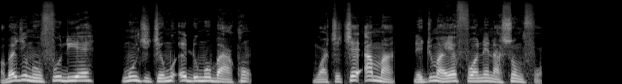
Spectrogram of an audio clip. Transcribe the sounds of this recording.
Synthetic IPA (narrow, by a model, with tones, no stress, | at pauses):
ɔ˨bɛ˦d͡ʑɪ˦mʊ̃˨m̩˨fu˦di˦ɛ˦ | mʊ̃˦ɲ̩˦t͡ɕi˨t͡ɕʰɛ˨mũ˦ʔæ˦du˦mʊ̃˦baː˨kʰʊ̃˦ | mɔ̃˨a˨t͡ɕʰɪ˨t͡ɕʰɛ˦ʔa˦mã˨n˨æ˨d͡ʑᶣu˦mã˨jɛ˦fʊ˨˦ɔ˦nɪ̃˦nã˨sʊ̃˦m˨fʊ˨ɔ̰˨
